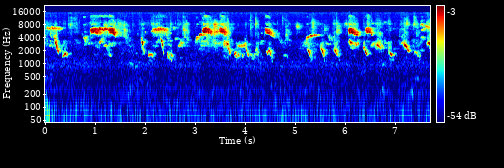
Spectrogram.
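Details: Common starling being trained to talk: a run of short, high chirps, whistles and squeaky notes, some sliding down, delivered in quick irregular bursts with brief pauses, over a faint low room hum.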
